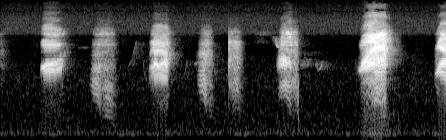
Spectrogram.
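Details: Satin bowerbird at a bower in NSW, Australia, recorded by a GoPro while the male tidied the bower and pecked the camera. Short, wheezy, rasping notes, each under a quarter second, are repeated with gaps of about half a second.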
